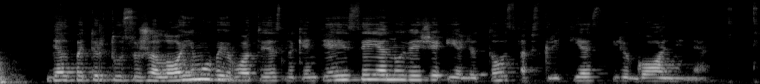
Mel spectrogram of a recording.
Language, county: Lithuanian, Utena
